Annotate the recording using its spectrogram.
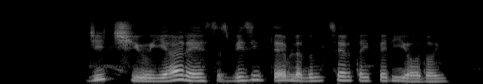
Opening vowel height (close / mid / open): close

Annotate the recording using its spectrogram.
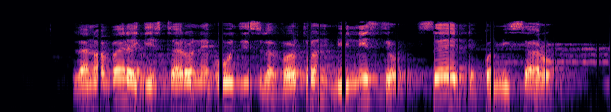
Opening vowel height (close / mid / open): open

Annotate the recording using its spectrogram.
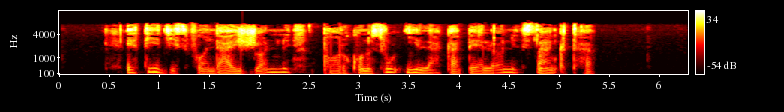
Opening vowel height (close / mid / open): mid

